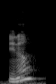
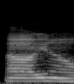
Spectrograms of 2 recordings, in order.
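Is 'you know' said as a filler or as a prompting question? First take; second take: prompting; filler. First: It is said as a prompting question. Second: It is said as a passing filler. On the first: The listener is being asked to agree. "Prompting you" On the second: It only fills space without meaning. "I don't know what I'm saying right now"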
